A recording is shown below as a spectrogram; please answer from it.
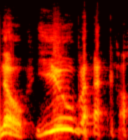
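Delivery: acted shrill, slow, very high, stretched-out screaming. Telling about a man arguing on a plane, imitating him screaming. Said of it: "He started screaming".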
